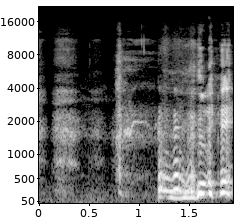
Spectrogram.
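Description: A boy breathes hard into a microphone, heavy, breathy exhales right up against it, loud, followed by a voiced gasping sound in the second half.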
